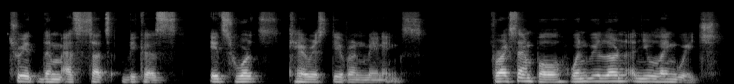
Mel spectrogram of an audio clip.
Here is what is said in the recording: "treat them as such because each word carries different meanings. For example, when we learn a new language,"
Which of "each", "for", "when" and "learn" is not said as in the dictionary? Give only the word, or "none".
each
